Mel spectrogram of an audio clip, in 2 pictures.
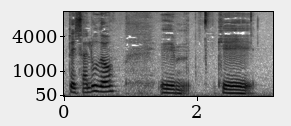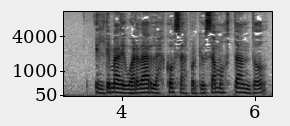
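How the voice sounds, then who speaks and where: A middle-aged woman hosts a casual craft tutorial at her home table, speaking unhurriedly with many pauses and fillers. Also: sits low, darkish tone. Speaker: craft channel host. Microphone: overhead camera, speaker off screen.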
